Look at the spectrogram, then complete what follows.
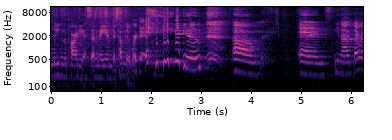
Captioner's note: laughing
